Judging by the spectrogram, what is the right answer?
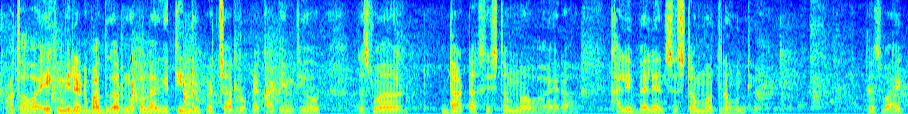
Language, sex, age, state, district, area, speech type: Nepali, male, 18-30, West Bengal, Jalpaiguri, rural, spontaneous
